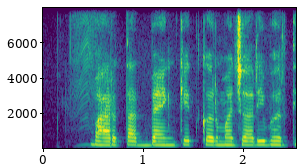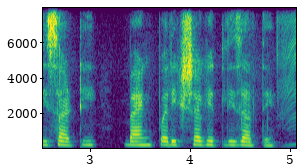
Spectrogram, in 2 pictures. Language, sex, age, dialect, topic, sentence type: Marathi, female, 25-30, Northern Konkan, banking, statement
